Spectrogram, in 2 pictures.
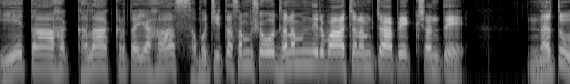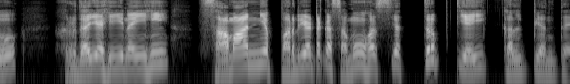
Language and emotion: Sanskrit, angry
